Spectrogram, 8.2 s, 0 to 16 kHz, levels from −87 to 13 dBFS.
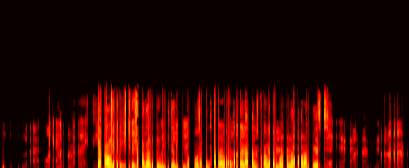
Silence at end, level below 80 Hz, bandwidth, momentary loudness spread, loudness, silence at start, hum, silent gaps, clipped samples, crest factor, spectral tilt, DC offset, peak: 0.15 s; -50 dBFS; 8 kHz; 22 LU; -21 LUFS; 0.95 s; none; 1.29-1.35 s, 1.52-1.56 s, 1.78-1.85 s, 6.93-7.00 s, 7.16-7.25 s, 7.42-7.48 s; under 0.1%; 22 dB; -5.5 dB/octave; under 0.1%; -2 dBFS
